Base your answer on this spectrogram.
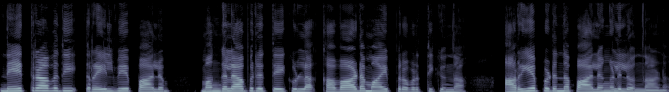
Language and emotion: Malayalam, neutral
